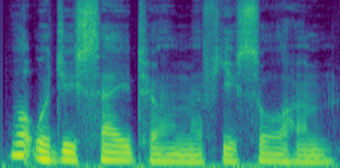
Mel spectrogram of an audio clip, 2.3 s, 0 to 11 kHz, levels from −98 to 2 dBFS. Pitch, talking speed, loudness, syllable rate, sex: 100 Hz, 265 wpm, -17 LUFS, 4.7 syllables/s, male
